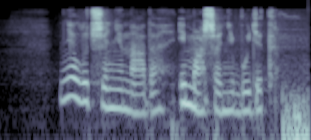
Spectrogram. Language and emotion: Russian, neutral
